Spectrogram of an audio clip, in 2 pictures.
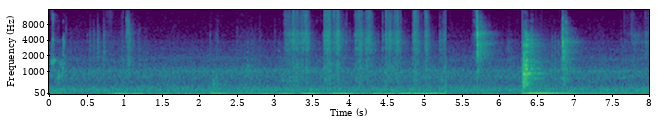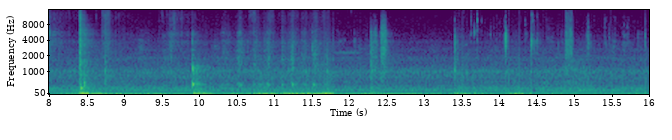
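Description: Metal knocks, scrapes and clanks from a stainless steel vertical sausage stuffer being packed with sausage meat and cranked, with a few heavier thumps in the middle.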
